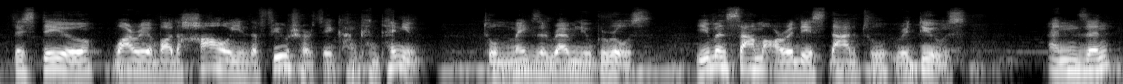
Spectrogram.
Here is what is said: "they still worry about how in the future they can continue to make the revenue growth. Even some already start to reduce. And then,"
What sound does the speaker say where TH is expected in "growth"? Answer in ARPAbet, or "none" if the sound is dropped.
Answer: S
